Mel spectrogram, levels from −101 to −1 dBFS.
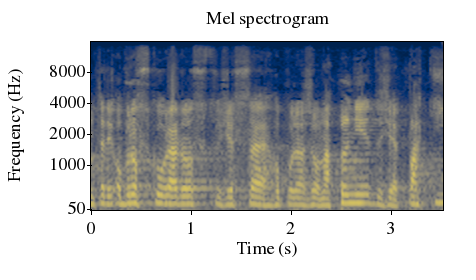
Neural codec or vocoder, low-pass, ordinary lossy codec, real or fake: none; 14.4 kHz; AAC, 48 kbps; real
